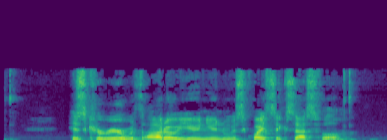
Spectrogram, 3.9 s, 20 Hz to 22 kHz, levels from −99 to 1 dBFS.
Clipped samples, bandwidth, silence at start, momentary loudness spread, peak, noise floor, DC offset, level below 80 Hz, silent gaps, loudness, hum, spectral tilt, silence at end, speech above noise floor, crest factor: under 0.1%; 11.5 kHz; 0.7 s; 11 LU; -2 dBFS; -68 dBFS; under 0.1%; -46 dBFS; none; -21 LUFS; none; -4.5 dB/octave; 0.35 s; 47 dB; 18 dB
